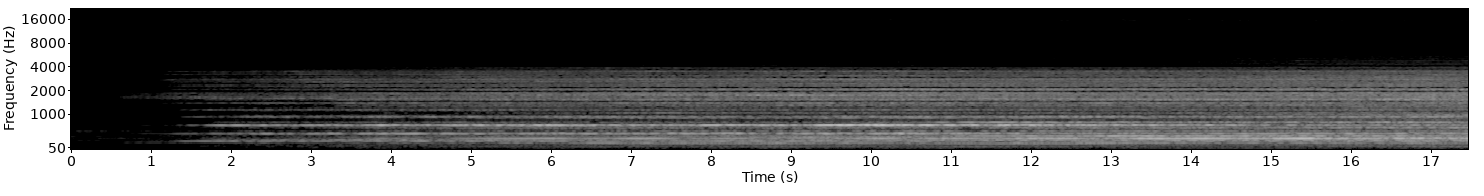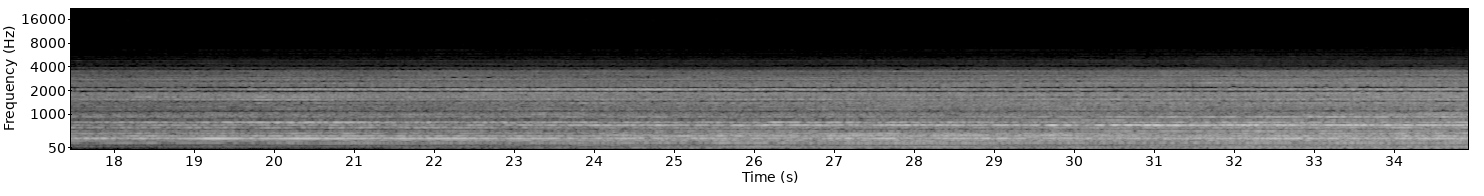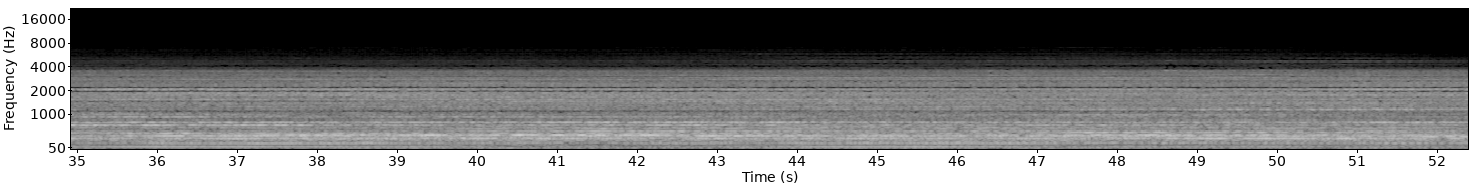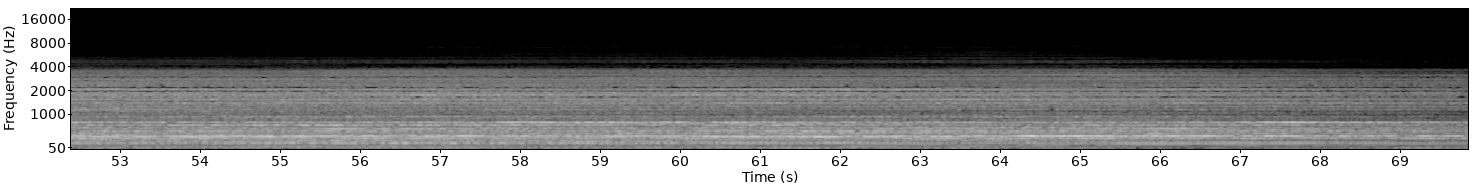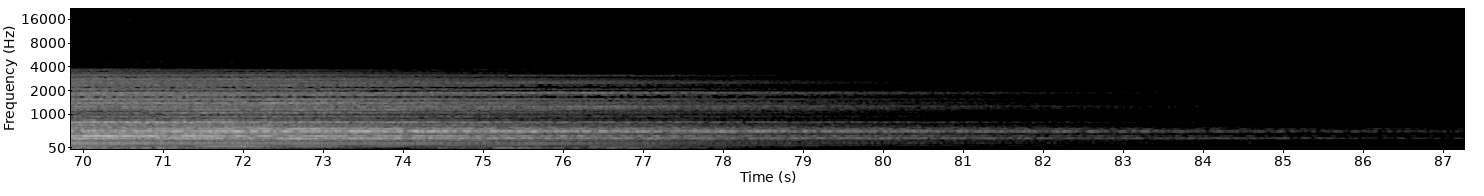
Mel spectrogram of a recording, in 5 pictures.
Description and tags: LAYERS 010 - Dreamdrone-46
LAYERS 010 - Dreamdrone is an extensive multisample package containing 108 samples. The numbers are equivalent to chromatic key assignment. The sound of Dreamdrone is already in the name: a long (over 90 seconds!) slowly evolving dreamy ambient drone pad with a lot of movement suitable for lovely background atmospheres that can be played as a PAD sound in your favourite sampler. Think Steve Roach or Vidna Obmana and you know what this multisample sounds like. It was created using NI Kontakt 4 within Cubase 5 and a lot of convolution (Voxengo's Pristine Space is my favourite) as well as some reverb from u-he: Uhbik-A. To maximise the sound excellent mastering plugins were used from Roger Nichols: Finis & D4.
ambient, artificial, dreamy, drone, evolving, multisample, pad, smooth, soundscape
